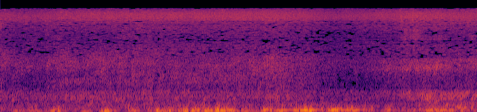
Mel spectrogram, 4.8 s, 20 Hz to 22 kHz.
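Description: Stormy surf pounds a sandy beach on the Black Sea coast at Karolino-Bugaz in a force-3 storm, low rolling wave crashes swelling and receding under constant gusting wind buffeting the microphone, no voices.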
